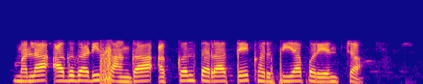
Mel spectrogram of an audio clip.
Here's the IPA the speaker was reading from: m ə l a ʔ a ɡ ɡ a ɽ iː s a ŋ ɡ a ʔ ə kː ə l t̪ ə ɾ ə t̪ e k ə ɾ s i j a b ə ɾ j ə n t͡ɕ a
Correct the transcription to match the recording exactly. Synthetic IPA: m ə l a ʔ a ɡ ɡ a ɽ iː s a ŋ ɡ a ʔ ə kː ə l t̪ ə ɾ a t̪ e kʰ ə ɾ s i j a p ə ɾ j ə n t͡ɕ a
